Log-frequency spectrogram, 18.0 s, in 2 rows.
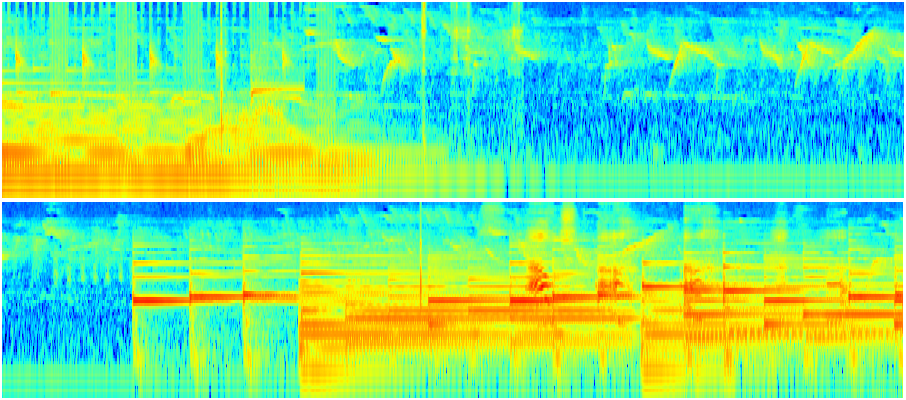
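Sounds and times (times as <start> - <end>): loud struck music notes: 0.0 - 4.4
background music: 0.0 - 4.5, 10.4 - 18.0
birds chirping: 0.0 - 18.0.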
